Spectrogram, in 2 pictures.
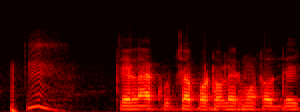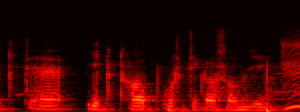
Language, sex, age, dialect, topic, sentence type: Bengali, male, 18-24, Jharkhandi, agriculture, statement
